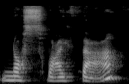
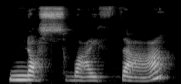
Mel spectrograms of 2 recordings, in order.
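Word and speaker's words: noswaith dda: we want to say good evening we say nice wife that and for good night we say Norstar so I'll say those again board our turn hound our nice wife thar nor stir and again board our plan hound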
